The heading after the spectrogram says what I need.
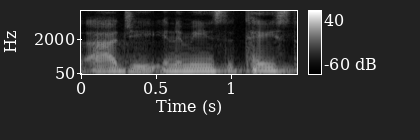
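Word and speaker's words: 味: And you don't really, there's a word in Japanese, A-G-I, it's pronounced aji, and it means the taste of clay.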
